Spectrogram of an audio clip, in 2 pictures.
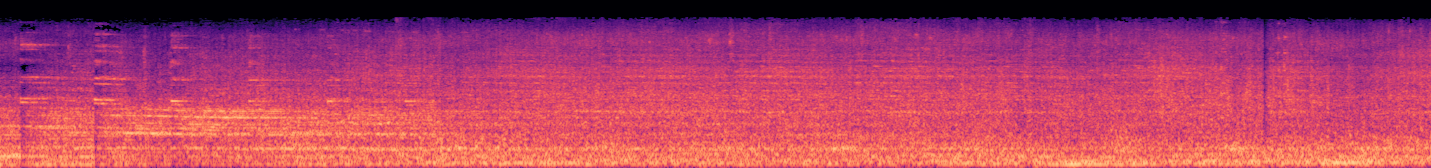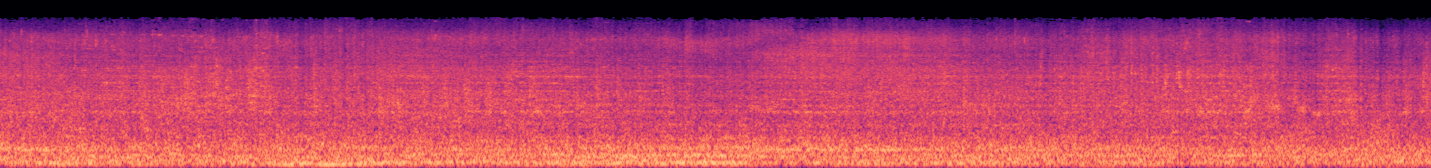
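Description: Freight train passing at close range: a locomotive horn tails off with a falling pitch in the first few seconds as the lead diesel locomotives go by. It is followed by a long string of railroad tank cars rolling past with a steady wheel rumble and clickety-clack.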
